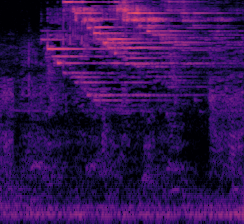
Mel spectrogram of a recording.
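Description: A bright, high chime sweep that falls in pitch over about a second and a half, starting about half a second in, over a steady low background rumble.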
